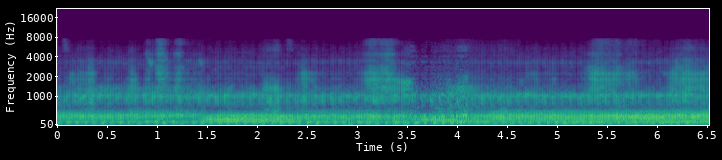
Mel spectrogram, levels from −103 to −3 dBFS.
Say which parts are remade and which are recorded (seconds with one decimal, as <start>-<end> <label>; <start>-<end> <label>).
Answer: 0.0-3.5 remade; 3.5-4.1 recorded; 4.1-6.5 remade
